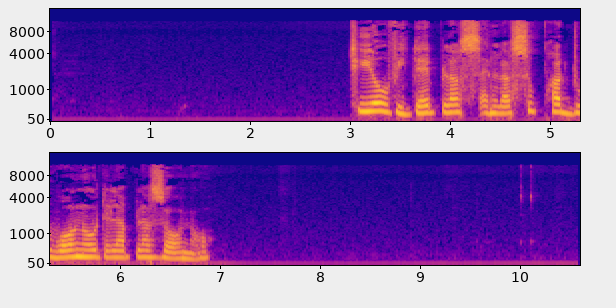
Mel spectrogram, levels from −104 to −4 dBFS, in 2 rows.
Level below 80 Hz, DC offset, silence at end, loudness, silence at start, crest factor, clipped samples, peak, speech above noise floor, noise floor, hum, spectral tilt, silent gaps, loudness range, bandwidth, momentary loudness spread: -60 dBFS; under 0.1%; 3.7 s; -23 LUFS; 3 s; 20 dB; under 0.1%; -6 dBFS; 47 dB; -70 dBFS; none; -4 dB/octave; none; 11 LU; 11.5 kHz; 9 LU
